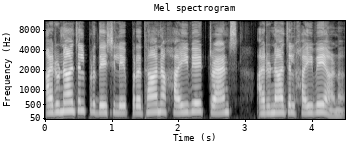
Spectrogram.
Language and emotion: Malayalam, neutral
